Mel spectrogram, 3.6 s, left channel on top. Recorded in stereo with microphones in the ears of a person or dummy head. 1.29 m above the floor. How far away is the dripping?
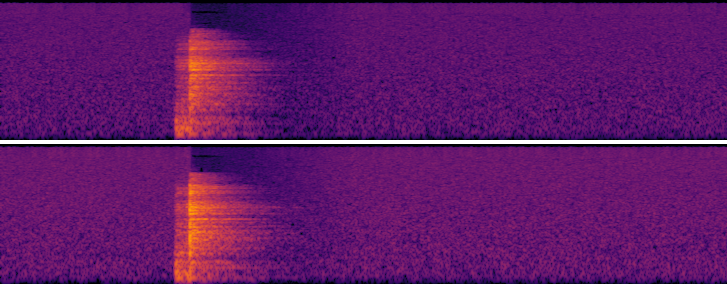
About 0.8 m.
